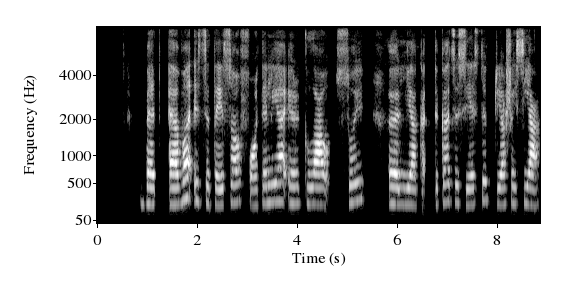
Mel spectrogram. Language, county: Lithuanian, Kaunas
